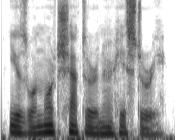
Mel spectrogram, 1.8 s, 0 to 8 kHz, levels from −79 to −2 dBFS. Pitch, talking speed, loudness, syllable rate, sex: 90 Hz, 275 wpm, -16 LUFS, 7.7 syllables/s, male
